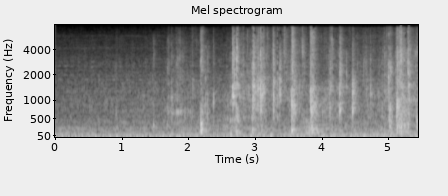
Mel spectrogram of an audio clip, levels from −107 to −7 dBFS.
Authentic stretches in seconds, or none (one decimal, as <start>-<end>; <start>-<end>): 0.0-5.4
